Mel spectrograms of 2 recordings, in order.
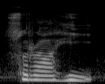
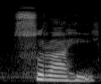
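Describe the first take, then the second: No difference in how they are said.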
